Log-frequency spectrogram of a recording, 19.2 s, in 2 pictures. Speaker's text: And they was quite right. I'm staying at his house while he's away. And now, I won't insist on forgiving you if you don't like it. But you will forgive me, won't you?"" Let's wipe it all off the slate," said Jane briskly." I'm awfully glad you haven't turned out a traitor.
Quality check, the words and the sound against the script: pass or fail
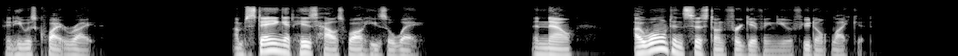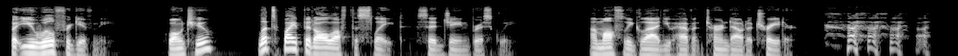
fail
